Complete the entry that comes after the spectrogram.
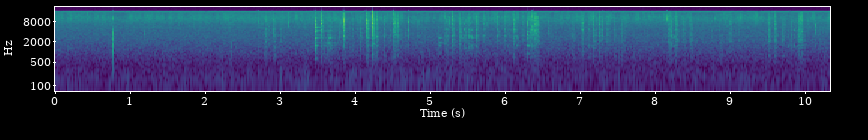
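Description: Food frying in a skillet over a wood fire: a steady sizzle broken by irregular sharp pops and crackles, with a cluster of louder pops in the middle.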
